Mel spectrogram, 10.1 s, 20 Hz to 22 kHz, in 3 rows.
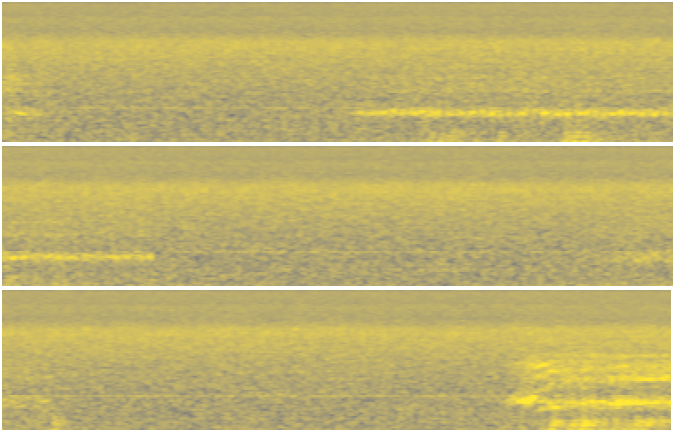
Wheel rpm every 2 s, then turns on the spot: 40, 30, 20, 10, 10.
2-6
